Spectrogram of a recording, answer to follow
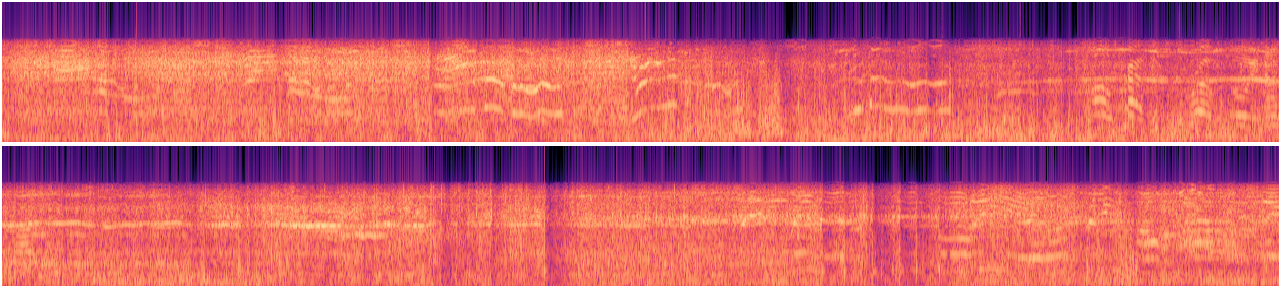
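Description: Golf cart driving over grass: steady rumble of the cart's running and wind buffeting the microphone, with a thin steady whine for a few seconds in the middle. Indistinct voices talk over the noise.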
